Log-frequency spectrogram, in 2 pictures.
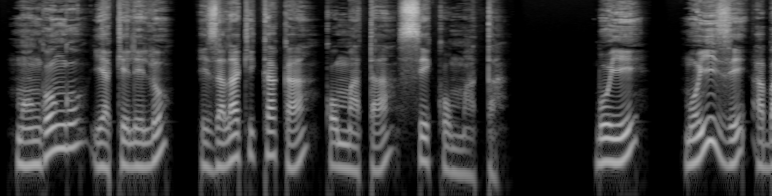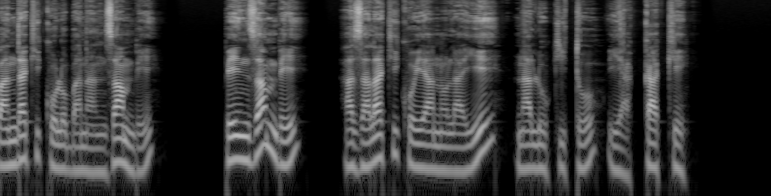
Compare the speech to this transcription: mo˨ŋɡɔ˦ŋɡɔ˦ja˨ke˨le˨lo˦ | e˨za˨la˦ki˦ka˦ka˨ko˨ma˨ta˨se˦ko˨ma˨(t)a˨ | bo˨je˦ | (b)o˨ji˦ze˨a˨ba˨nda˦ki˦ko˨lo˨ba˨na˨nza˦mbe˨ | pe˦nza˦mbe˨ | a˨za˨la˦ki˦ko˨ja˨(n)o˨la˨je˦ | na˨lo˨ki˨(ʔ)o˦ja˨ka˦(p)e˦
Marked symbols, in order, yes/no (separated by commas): yes, no, yes, no, no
